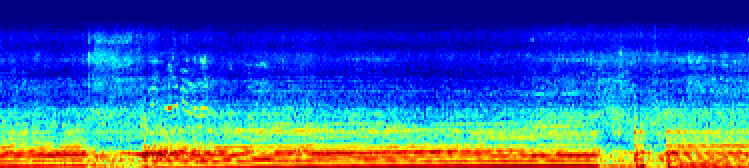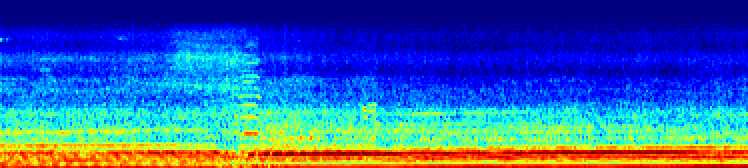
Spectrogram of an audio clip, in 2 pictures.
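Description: Tuk-tuk engine running as it drives in traffic, its note dropping out briefly about a second in and again about six seconds in, then climbing slowly as it picks up speed.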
